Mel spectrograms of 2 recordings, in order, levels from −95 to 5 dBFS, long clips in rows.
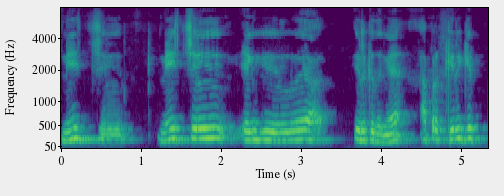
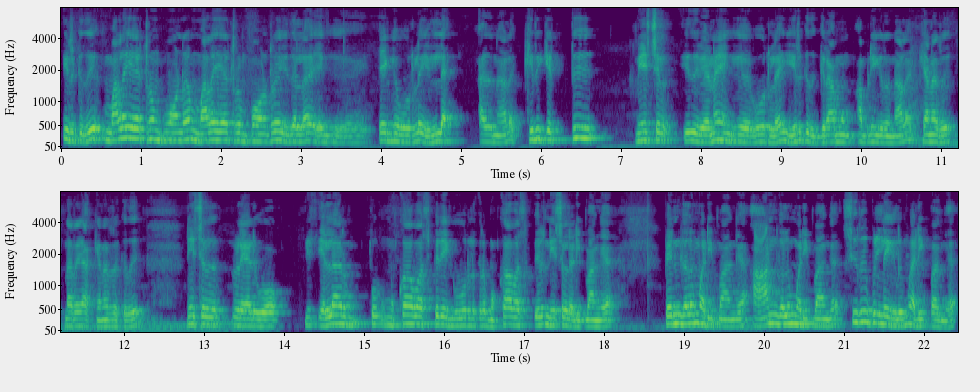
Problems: background sounds at intervals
